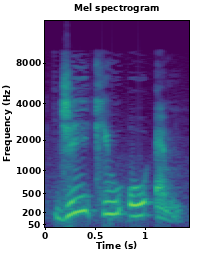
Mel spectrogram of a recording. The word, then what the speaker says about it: gqom: big fan of Boom correct pronunciation clone gqom they say it with a click of the tongue Jerusalem is you know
